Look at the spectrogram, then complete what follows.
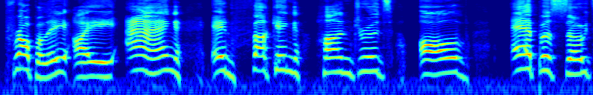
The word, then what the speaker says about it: Aang: They call him Aang Instead of Aang. Now, I can understand why they'd think it was pronounced Aang, because it's two A's and G.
